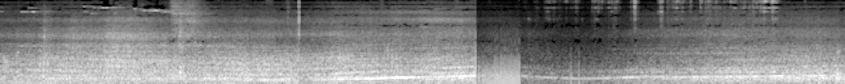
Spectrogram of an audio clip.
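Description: A loud, steady truck engine drones nearby with a rising whine, broken by a short drop in noise before the rumble resumes and the pitch climbs again.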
